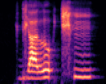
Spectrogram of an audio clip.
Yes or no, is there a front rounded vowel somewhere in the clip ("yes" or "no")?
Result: no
